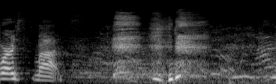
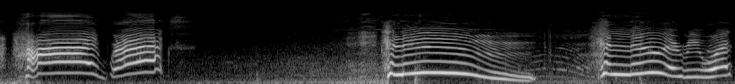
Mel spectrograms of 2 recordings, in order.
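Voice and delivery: excited greeting; 8 semitones higher, much slower than usual. Real, not acted. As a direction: call out a joyful welcome. Greeting family arriving at home.

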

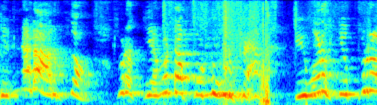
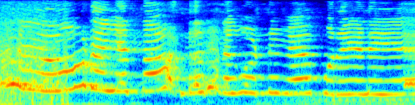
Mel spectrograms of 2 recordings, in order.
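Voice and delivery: slow, tearful lament; hammed-up crying in exasperation; despairing wail. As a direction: wail helplessly, dragging out the words. Mother despairs over son in skit.

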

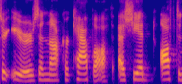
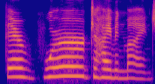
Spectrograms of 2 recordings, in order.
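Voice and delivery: slow, firm, higher declaration; stoutly; 6 semitones higher, much slower than usual. A narrator's reading. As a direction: state it stoutly, word by word. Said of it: "she said stoutly".

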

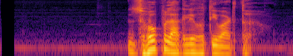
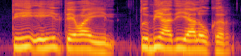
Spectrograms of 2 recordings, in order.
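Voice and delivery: loud, high pressing; urgent insistence; 7 semitones higher, 8 dB louder than usual. Acted. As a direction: demand he come now.

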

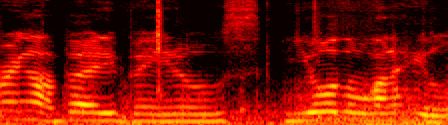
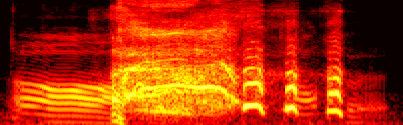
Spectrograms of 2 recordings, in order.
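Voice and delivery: loud, much higher laughing squeal; real laughing outcry; laughing shout; 13 dB louder, slower than usual. Real, not acted. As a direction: shriek with laughter.

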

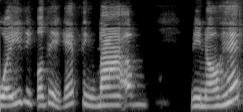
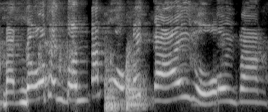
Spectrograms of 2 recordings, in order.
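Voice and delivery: high, raised-voice request to a classmate; calling out; 7 semitones higher, 3 dB louder than usual. Real, not acted. Student asking classmate to mute the mic, calling out high. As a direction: call across the call to get a mic muted.

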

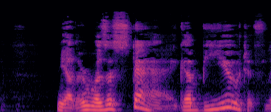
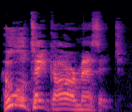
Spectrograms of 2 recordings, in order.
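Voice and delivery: louder, urgent dwarf cutting in; interrupting; 3 semitones higher, 7 dB louder than usual. A narrator's reading. Dwarf seeking a messenger, interrupting. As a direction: break in briskly over the chatter. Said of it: "interrupted the dwarf".

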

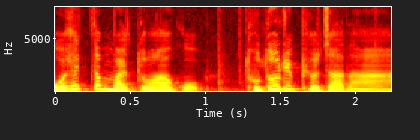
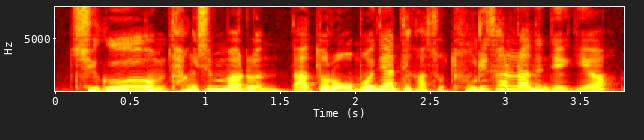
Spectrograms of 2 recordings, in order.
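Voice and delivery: usual speaking voice

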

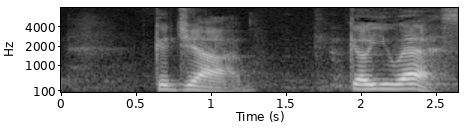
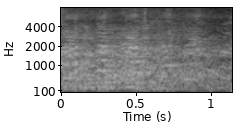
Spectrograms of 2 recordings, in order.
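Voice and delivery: breathy laugh; 7 dB quieter than usual. Real, not acted. Laughing at failed trap.

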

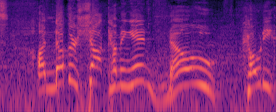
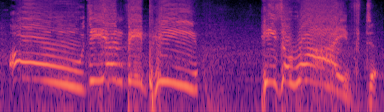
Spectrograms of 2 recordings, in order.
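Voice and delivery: crown the star player with a roar; excited shout; 6 semitones higher, much slower than usual. Real, not acted. Star player scores, commentator erupts.

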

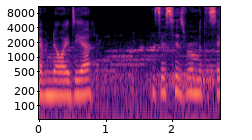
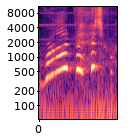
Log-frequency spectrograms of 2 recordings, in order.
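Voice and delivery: very high, loud shriek; piercing high-pitched screamed warning; panicked scream; 17 dB louder, much slower than usual. Real, not acted. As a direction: scream it out in a fright. Frantic flight from the monster.

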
